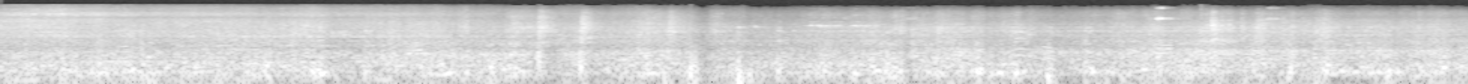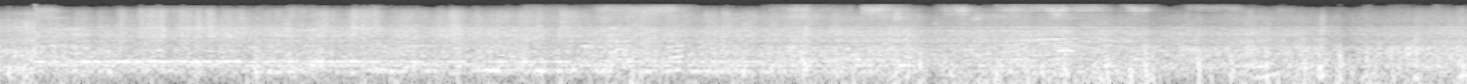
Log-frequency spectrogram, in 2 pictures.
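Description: A metre-gauge Rhaetian Railway passenger train running, heard from inside a carriage: the steady rumble of wheels on rail, with scattered clicks from the rail joints. A steady tone sounds for several seconds about halfway through.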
